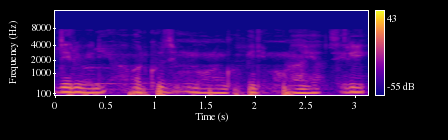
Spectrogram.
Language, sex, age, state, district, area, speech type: Bodo, male, 45-60, Assam, Baksa, rural, spontaneous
